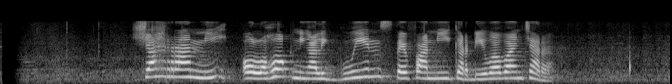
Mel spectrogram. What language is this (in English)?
Sundanese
